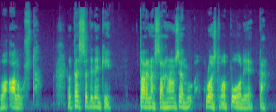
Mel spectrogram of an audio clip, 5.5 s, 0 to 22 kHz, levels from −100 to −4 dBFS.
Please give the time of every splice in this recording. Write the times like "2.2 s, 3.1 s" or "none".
none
